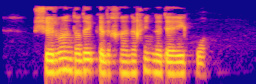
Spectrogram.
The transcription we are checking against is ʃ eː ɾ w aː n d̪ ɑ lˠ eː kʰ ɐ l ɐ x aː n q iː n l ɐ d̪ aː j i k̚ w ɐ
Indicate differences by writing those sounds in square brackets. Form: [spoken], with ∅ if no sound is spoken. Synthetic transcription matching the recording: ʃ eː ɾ w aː n d̪ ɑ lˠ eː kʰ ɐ l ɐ x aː n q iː n l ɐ d̪ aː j i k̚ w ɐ

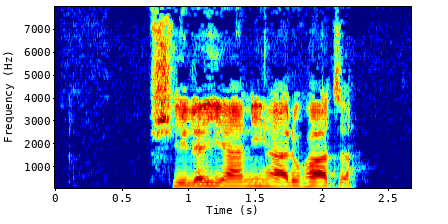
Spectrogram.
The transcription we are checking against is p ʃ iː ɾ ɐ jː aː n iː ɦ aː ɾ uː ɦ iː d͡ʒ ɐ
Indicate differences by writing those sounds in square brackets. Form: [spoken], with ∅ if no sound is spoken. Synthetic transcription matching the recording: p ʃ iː [l] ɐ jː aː n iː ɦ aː ɾ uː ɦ [aː] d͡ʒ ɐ

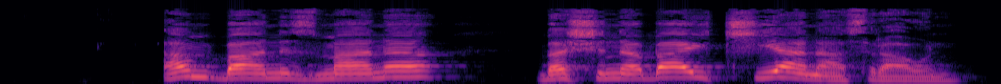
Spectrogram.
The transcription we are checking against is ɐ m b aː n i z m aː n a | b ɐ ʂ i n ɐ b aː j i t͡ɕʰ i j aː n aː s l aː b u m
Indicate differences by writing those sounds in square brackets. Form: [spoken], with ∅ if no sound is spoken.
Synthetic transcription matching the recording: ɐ m b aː n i z m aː n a | b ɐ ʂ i n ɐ b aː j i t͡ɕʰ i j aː n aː s [ɾ] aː [w] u [n]

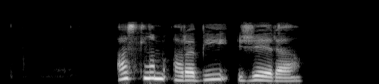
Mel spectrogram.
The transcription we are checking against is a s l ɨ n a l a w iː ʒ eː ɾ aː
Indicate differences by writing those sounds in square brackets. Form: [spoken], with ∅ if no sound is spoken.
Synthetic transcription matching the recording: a s l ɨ [m] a [ɾ] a [b] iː ʒ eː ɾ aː

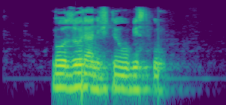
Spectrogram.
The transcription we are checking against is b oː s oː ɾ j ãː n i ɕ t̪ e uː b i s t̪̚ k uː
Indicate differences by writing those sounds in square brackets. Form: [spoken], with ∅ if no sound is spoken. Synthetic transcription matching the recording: b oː [z] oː ɾ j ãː n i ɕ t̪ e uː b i s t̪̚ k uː

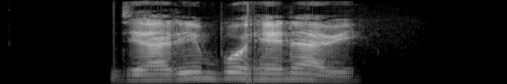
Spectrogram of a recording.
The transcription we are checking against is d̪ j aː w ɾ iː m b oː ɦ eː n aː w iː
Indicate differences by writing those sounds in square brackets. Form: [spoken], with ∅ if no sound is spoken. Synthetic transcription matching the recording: d̪ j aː [∅] ɾ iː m b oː ɦ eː n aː w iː

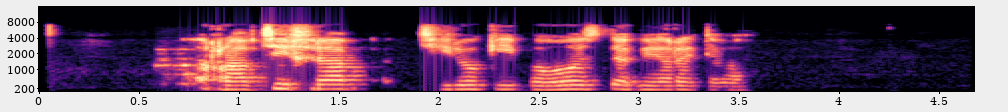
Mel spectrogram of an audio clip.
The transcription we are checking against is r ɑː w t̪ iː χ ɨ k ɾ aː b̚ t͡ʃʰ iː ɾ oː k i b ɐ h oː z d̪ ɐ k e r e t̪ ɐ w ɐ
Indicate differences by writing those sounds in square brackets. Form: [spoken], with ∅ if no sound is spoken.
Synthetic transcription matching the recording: r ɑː w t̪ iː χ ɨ [∅] ɾ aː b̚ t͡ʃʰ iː ɾ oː k i b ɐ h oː z d̪ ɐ [ɡ] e r e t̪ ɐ w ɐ

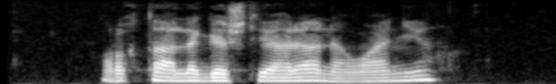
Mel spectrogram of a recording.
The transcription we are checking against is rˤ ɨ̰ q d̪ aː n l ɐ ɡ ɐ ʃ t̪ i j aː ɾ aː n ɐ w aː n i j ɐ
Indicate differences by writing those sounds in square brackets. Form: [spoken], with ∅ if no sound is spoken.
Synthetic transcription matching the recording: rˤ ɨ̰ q [t̪] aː n l ɐ ɡ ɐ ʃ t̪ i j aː ɾ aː n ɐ w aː n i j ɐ

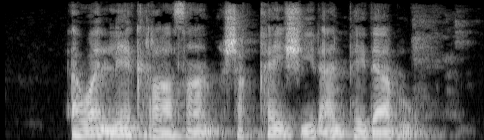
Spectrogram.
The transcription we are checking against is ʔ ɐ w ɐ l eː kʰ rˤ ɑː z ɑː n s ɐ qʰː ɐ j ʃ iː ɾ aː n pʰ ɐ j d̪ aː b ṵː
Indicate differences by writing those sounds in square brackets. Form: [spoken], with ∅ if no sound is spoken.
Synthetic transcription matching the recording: ʔ ɐ w ɐ l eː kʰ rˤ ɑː [s] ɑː n [ʃ] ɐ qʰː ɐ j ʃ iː ɾ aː n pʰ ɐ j d̪ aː b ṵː

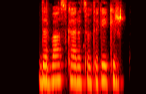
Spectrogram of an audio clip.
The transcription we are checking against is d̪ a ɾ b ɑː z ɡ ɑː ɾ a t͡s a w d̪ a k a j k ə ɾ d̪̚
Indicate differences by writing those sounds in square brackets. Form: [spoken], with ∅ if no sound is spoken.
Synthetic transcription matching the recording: d̪ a ɾ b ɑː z [k] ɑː ɾ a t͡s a w [t̪] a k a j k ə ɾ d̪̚

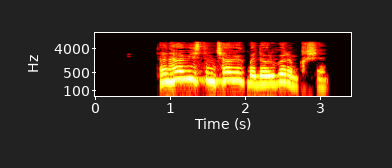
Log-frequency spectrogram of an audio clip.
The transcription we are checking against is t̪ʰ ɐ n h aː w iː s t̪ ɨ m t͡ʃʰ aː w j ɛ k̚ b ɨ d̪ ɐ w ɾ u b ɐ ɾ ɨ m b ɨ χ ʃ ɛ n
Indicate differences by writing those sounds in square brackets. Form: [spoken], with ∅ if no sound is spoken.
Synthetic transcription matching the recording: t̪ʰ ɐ n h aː w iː s t̪ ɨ m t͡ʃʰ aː w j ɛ k̚ b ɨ d̪ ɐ w ɾ u b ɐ ɾ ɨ m b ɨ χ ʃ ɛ n

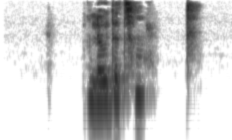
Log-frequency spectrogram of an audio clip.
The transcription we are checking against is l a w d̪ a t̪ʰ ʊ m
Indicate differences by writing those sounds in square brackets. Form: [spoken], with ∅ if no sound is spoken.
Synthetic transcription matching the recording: l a w d̪ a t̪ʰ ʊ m

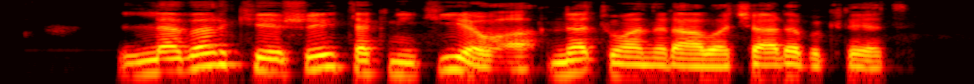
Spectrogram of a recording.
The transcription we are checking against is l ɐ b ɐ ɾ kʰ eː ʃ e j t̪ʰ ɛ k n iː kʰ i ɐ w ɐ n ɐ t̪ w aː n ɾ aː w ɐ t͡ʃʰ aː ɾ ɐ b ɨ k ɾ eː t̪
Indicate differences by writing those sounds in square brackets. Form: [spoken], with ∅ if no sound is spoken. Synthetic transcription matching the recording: l ɐ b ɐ ɾ kʰ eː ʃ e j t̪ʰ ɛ k n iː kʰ i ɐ w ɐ n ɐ t̪ w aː n ɾ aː w ɐ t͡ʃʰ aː ɾ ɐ b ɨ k ɾ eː t̪

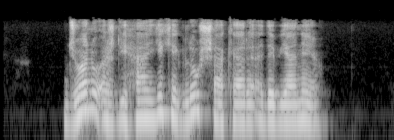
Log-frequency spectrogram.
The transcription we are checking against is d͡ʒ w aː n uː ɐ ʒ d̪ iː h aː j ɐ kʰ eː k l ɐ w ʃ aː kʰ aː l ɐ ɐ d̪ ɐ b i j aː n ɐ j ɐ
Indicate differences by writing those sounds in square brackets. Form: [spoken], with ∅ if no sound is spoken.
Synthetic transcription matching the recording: d͡ʒ w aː n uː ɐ ʒ d̪ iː h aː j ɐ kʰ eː k l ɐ w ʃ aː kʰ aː [ɾ] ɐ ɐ d̪ ɐ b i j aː n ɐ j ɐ

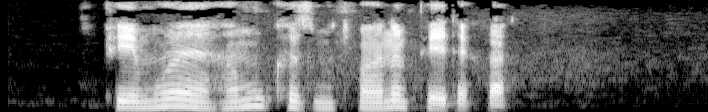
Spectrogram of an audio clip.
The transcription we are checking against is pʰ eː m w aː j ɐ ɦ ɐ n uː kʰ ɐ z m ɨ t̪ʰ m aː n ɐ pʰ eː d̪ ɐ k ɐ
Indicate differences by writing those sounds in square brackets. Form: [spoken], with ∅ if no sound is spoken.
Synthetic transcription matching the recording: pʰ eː m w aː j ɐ ɦ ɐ [m] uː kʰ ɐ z m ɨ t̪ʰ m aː n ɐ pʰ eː d̪ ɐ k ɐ

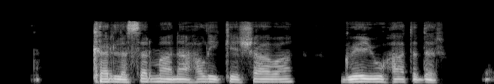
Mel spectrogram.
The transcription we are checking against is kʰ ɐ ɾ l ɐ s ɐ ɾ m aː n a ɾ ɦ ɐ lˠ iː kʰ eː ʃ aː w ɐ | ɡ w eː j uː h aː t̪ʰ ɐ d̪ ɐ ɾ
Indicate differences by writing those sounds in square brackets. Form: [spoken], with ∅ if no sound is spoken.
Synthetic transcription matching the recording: kʰ ɐ ɾ l ɐ s ɐ ɾ m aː n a [∅] ɦ ɐ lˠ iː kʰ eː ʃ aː w ɐ | ɡ w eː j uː h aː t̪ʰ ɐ d̪ ɐ ɾ

